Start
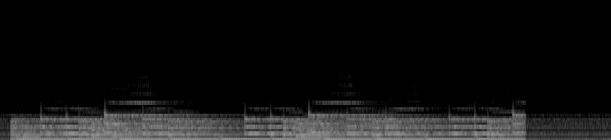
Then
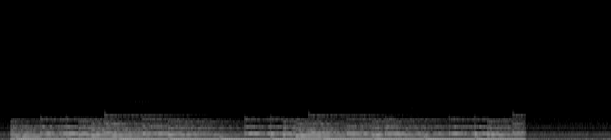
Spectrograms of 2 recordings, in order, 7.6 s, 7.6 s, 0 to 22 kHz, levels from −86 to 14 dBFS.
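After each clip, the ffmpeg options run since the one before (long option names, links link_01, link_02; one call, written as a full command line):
ffmpeg -i in.wav -af "lowpass=1000,volume=3dB" out.wav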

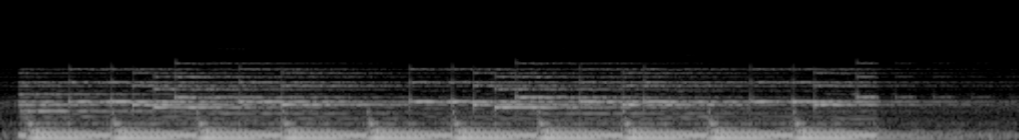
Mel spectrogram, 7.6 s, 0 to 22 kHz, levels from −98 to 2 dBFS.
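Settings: ffmpeg -i in.wav -af "aecho=1:1:288|576|864|1152|1440|1728:0.168|0.099|0.0584|0.0345|0.0203|0.012,volume=-7dB" out.wav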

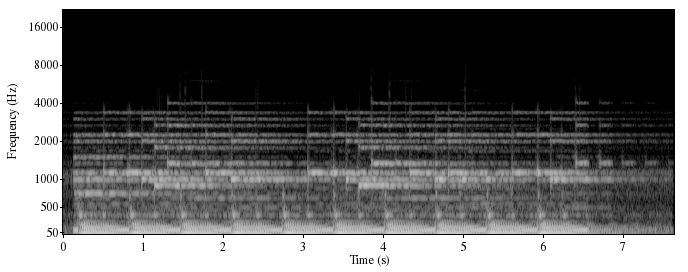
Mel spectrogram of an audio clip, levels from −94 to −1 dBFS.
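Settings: ffmpeg -i in.wav -filter_complex "[0:a]asplit=2[link_01][link_02];[link_02]adelay=300,highpass=300,lowpass=3400,asoftclip=type=hard:threshold=-32.5dB,volume=-8dB[link_03];[link_01][link_03]amix=inputs=2:normalize=0,volume=9dB" out.wav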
